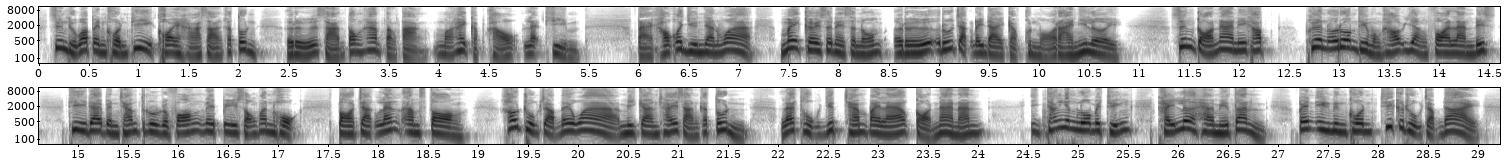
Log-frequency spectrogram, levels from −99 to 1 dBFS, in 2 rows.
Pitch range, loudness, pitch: 160-210 Hz, -18 LUFS, 185 Hz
